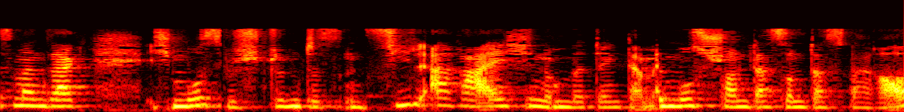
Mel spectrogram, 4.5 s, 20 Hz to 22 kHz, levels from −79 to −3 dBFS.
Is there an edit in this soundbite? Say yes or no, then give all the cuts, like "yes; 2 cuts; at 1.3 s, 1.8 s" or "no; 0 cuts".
yes; 4 cuts; at 1.1 s, 1.8 s, 2.7 s, 3.3 s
